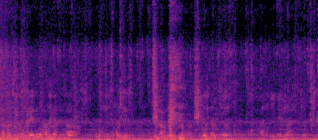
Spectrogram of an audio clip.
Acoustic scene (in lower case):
crowded indoor space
